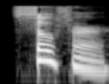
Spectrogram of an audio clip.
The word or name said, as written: sopher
